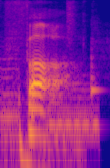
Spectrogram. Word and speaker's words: pho: how to eat pho, or how you should say it, pho. Pho. If you're having a hard time remembering that, I don't blame you. It's spelled P-H-O, and we're actually using an English pronunciation of a word that's in Vietnamese that I'm not going to pronounce properly either because I've never spoken Vietnamese.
